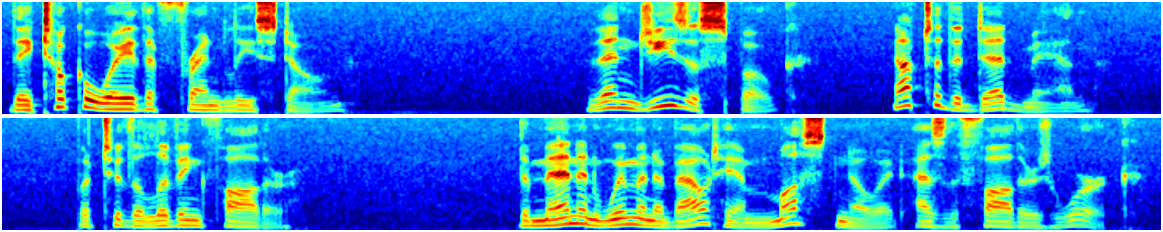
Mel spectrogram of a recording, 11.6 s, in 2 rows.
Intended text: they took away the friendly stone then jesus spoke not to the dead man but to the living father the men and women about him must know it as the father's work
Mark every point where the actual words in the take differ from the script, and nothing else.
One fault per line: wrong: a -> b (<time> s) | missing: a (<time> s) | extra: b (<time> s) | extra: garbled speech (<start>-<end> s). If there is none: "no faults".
no faults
